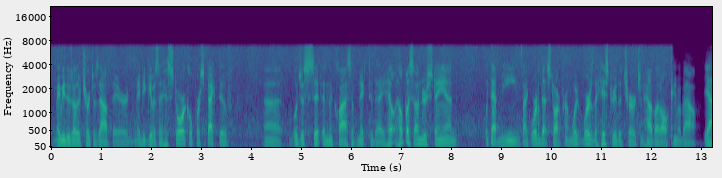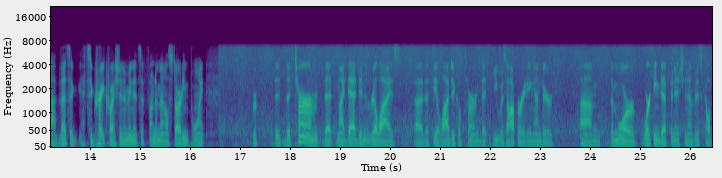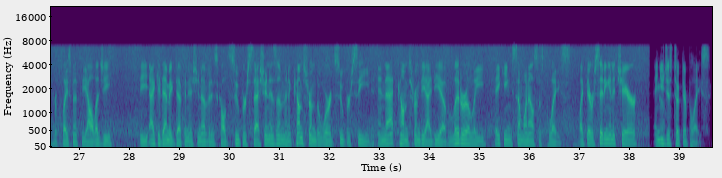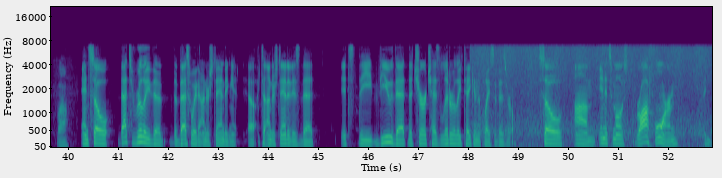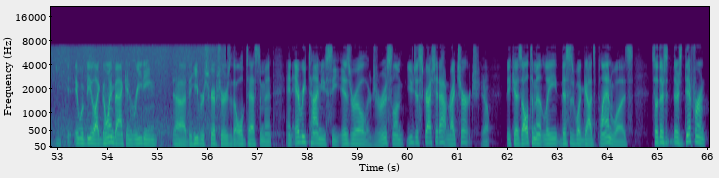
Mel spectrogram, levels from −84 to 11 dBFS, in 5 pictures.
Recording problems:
high frequencies cut off; noticeable; nothing above 6.5 kHz
hiss; noticeable; until 12 s, from 17 to 38 s and from 48 to 56 s; 10 dB below the speech

